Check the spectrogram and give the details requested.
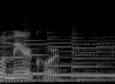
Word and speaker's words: AmeriCorps: make that same mistake americorps is alive and well just spelled with a silent p so think of apple core or core of the earth now that we have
